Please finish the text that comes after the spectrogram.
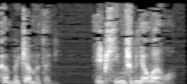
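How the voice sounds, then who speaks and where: Casting: man playing a haughty young swordswoman, shrill, indignant, lively pitch, dull lo-fi audiobook sound. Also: racing, slightly rough. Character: proud hot-tempered young swordswoman.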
